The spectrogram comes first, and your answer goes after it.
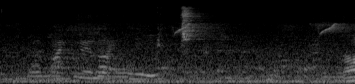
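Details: Monkey; contact call; infant calling for its mother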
